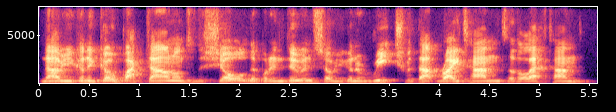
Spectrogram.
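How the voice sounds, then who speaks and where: A British rehab coach in his 50s talks a client through an exercise over a video call, encouraging and patiently cueing each movement step by step while calling them "mate." His voice is mid-range, steady in tone and brisk. He's in a room at home, on the floor, and the audio comes through the webcam.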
